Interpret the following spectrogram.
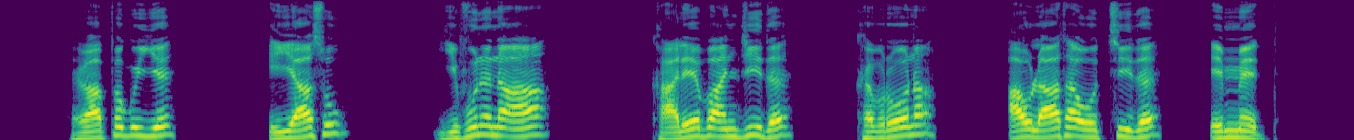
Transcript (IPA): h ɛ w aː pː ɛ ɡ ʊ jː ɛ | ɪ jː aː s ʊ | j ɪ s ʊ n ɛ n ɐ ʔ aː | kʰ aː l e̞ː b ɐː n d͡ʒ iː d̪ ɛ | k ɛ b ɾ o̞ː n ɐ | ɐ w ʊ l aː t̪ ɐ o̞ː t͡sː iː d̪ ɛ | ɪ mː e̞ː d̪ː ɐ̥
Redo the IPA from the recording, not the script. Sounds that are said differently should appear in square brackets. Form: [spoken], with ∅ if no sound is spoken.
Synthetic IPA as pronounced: h ɛ w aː pː ɛ ɡ ʊ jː ɛ | ɪ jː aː s ʊ | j ɪ [f] ʊ n ɛ n ɐ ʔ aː | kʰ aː l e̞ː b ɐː n d͡ʒ iː d̪ ɛ | k ɛ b ɾ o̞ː n ɐ | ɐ w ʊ l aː t̪ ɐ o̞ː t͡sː iː d̪ ɛ | ɪ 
